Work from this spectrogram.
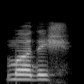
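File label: "мӧдысь", Komi-Zyrian, female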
